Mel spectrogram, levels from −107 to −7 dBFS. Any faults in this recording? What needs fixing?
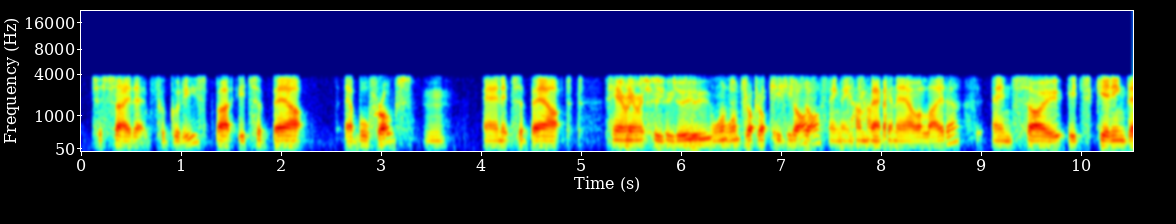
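iLBC codec, throughout: each 20 ms frame's excitation is coded on its own, so the speech sounds rough and slightly synthetic, confined to a 250 Hz to 3.5 kHz line band with nothing above 3.7 kHz. The damage is plainly audible and fits a 15.2 kbps mode. To prevent it, capture and pass the speech through a wideband codec rather than a narrowband VoIP path.

Doubled audio track, 4.97 to 8.05 s, from just after "mm and it's about" until "an hour later": a second full-band copy trails the original by about a tenth of a second at roughly equal level, starting and stopping abruptly without decay or room colour. This is likely a slower capture path or an edit leaving two copies. To prevent it, make sure only one capture path feeds the mix and check edits for overlapping duplicates.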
